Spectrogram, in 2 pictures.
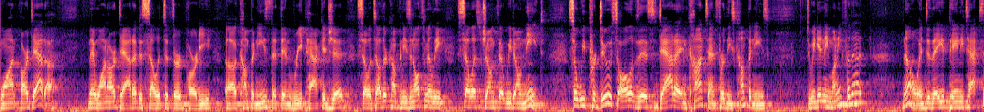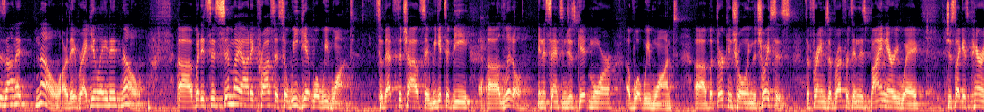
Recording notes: Lecturing at Minnesota State University, Mankato on October 25th, 2022, for an annual mental health conference.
